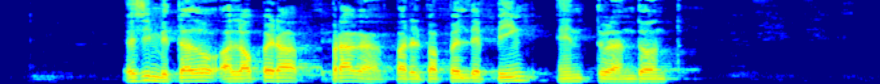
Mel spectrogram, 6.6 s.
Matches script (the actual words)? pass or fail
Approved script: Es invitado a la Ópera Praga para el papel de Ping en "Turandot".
pass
